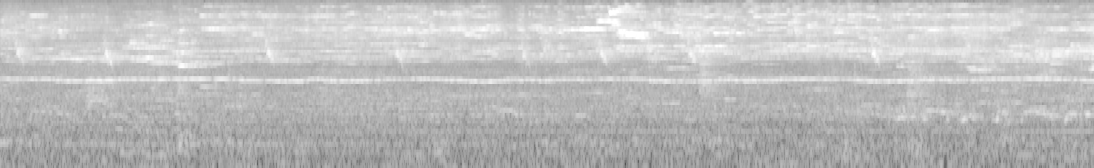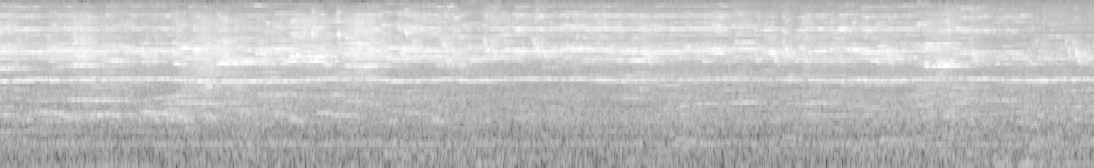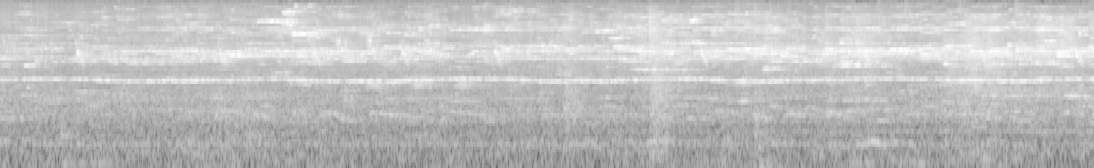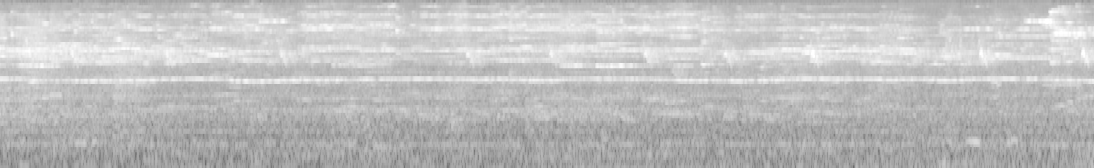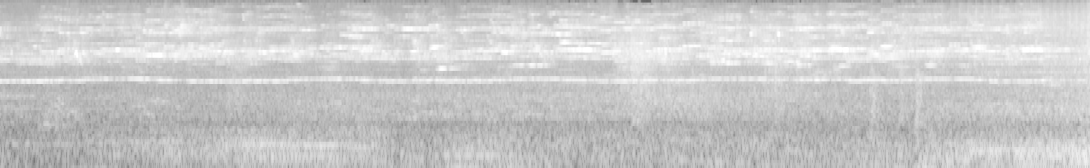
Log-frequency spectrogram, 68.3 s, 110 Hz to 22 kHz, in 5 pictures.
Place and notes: C. Ignacio Rayón, Obregon, León, Gto., Mexico - Tortillería “El Globo” grabada desde la cuadra de enfrente y una Combi pasando al final.
Tortilleria "El Globo" was recorded from the block in front and a Combi passed by at the end of the recording.
I made this recording on june 5th, 2022, at 8:14 p.m.
I used a Tascam DR-05X with its built-in microphones and a Tascam WS-11 windshield.
Original Recording:
Type: Stereo
Esta grabación la hice el 5 de junio de 2022 a las 8:14 horas.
